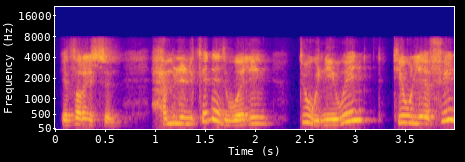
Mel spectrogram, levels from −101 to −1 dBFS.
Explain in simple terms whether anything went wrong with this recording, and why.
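Nothing stood out on listening to this speech clip, which sounds like a wideband phone call with nothing above about 7.7 kHz.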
